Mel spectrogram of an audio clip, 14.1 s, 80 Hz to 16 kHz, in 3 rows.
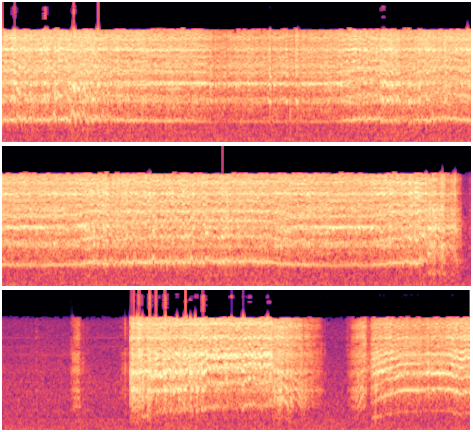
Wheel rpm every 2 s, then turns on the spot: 160, 160, 160, 160, 80, 90, 100.
8-10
